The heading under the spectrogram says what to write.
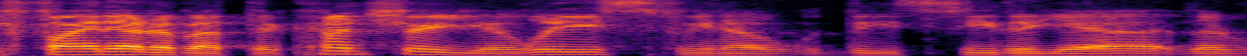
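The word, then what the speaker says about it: Ylisse: Is it Lyssa? How do you say it? – Yalise. I think is how they say it.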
